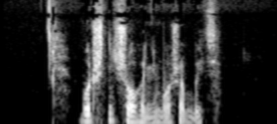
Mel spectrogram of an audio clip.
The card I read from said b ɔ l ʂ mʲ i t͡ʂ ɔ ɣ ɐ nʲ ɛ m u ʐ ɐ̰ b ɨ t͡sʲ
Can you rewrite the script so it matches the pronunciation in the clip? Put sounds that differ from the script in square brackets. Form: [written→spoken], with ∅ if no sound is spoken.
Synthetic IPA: b ɔ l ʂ [mʲ→nʲ] i t͡ʂ ɔ ɣ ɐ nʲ ɛ m [u→ɔ] ʐ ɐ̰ b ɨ t͡sʲ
